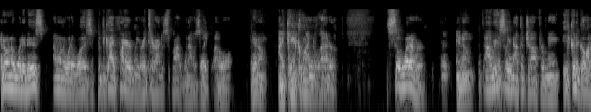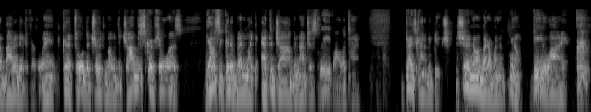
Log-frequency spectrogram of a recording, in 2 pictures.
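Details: Adult male speaker; alaryngeal speech after total laryngectomy.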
